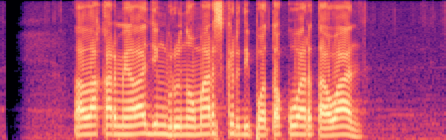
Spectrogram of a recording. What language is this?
Sundanese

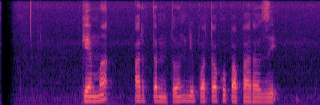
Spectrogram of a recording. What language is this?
Sundanese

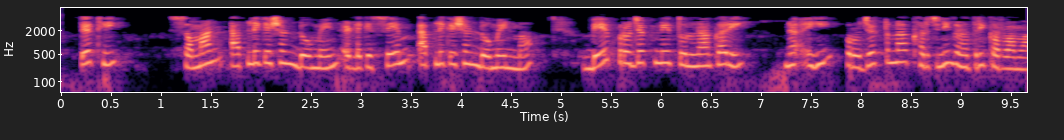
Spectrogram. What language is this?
Gujarati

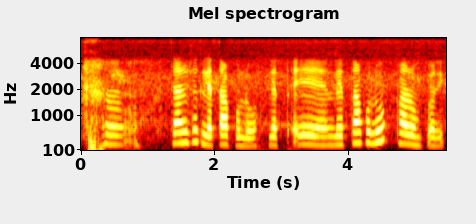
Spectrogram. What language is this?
Assamese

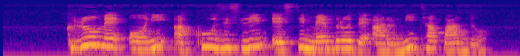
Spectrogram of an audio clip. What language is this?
Esperanto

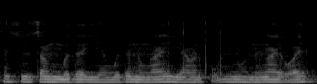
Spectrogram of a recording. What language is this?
Manipuri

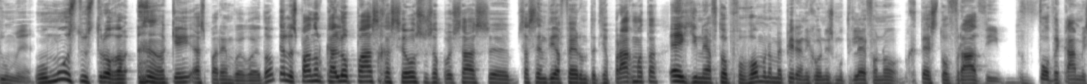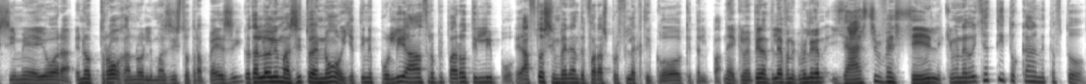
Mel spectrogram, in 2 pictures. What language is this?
Greek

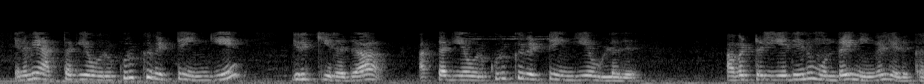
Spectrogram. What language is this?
Tamil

